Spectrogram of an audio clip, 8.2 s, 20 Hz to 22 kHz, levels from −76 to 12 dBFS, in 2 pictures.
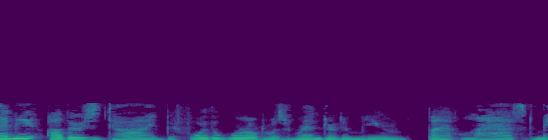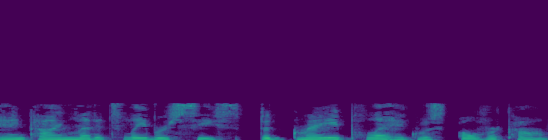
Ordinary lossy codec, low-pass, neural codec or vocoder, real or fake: MP3, 24 kbps; 7.2 kHz; autoencoder, 22.05 kHz, a latent of 192 numbers a frame, VITS, trained on one speaker; fake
